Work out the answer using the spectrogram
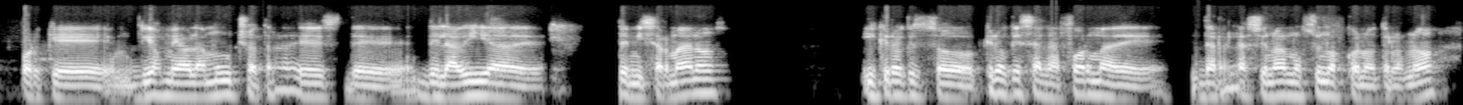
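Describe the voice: A man talks at a moderate pace and a medium pitch. His tone is dark and mellow, with ordinary pitch variation.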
